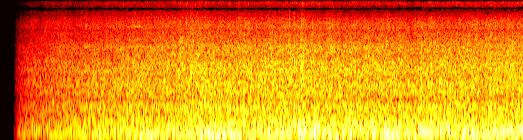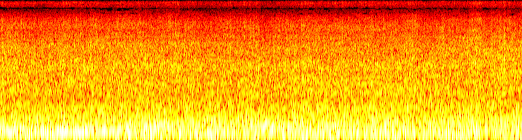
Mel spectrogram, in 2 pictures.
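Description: A small fountain jet splashing steadily into a shallow pool, a continuous rushing of water over a low rumble. It fades in over the first couple of seconds.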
